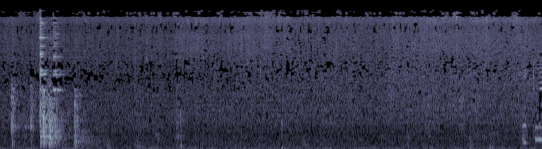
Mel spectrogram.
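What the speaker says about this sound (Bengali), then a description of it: "একটু নাড়াচাড়া করে দিব যাতে পাট শাকটা একটু নিচে চলে যায়" A spoon stirs jute leaves (pat shak) in a metal cooking pot, giving a few sharp clinks and scrapes near the start, then a long soft hiss of cooking with occasional faint knocks.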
